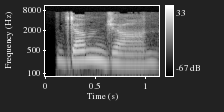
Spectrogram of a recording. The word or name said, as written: dumb john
